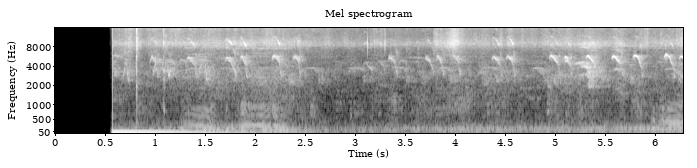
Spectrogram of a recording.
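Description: Birds chirping: short, high, falling chirps repeated several times a second, with a few lower calls in the first two seconds.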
